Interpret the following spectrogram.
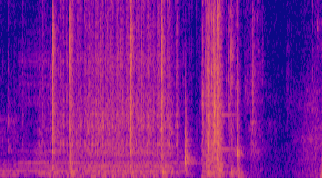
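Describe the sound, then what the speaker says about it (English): Sewing machine stitching a handmade Tessa bag, a rapid mechanical whirring run broken by brief pauses and clicks, close and moderately loud. "I just go ahead and sew down to attach that to itself."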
